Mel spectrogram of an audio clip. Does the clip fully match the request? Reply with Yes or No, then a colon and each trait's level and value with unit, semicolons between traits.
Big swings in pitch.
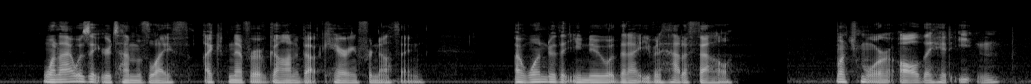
No: narrow, 2.6 semitones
